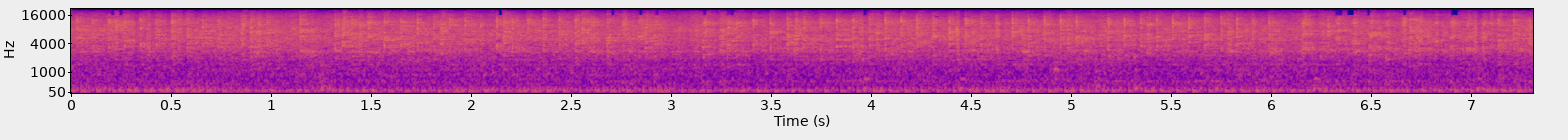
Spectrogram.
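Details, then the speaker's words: Freshly built Harley Evo V-twin on a test stand, exhaust pipes covered to hear the engine mechanically, during a one-minute run cycle: steady even idle, smooth low beat, no knocks, ticks or misses; normal idle. "it's fired up it's running the engine's smooth I cover the exhaust pipes up and that way I can hear everything in the engine working without listening to the exhaust this motor sounds really good I'm really pleased"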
